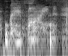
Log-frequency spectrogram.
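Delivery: whispered reluctant okay; soft unvoiced whisper. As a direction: hush it like someone might hear. Whispered reply of friend.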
